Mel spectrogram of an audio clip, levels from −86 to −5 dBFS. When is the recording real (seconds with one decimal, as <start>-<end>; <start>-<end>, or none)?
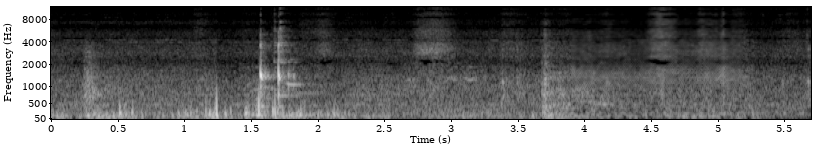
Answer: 0.0-3.9; 5.2-5.7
